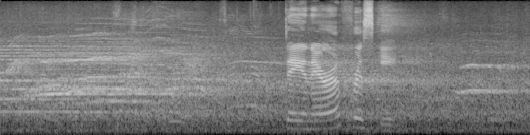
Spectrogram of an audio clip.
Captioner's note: audience applauding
